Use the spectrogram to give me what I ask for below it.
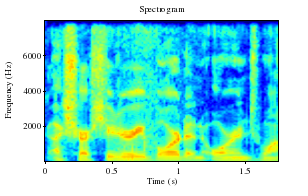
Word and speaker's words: charcuterie: He's like, a charcuterie board and orange wine.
